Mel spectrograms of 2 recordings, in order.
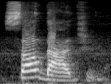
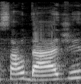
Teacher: nós sabemos que o A sempre será vogal e o U, ele tem aí um som fraco, né? Então, nós temos uma vogal mais uma semivogal. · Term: ditongo decrescente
